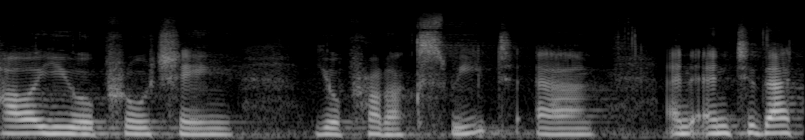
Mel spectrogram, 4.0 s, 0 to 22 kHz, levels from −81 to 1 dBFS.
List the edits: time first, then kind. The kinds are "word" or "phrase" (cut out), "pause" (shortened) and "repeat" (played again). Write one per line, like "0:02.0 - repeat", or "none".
none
